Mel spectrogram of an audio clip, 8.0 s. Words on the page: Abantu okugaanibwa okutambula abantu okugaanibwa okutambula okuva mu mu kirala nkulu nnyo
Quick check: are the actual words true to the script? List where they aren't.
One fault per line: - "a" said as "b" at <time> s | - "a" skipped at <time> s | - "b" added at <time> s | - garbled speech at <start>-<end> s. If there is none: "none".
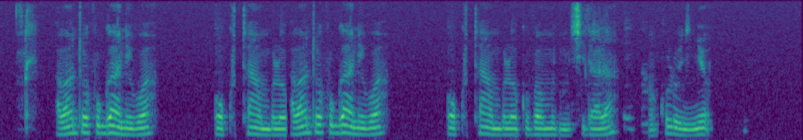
none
